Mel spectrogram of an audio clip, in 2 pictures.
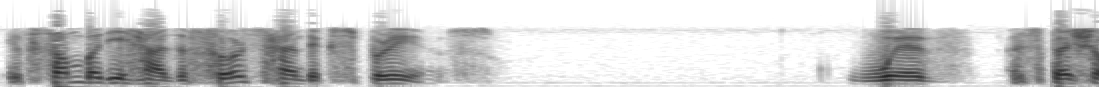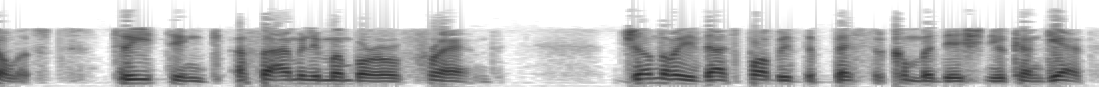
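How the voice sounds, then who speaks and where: A man's voice: medium pitch, a little fast, pauses often, breathy edge, no room sound. A middle-aged man with an Iraqi accent speaking as an expert guest in a conversational radio interview, emphatic and given to repeating phrases. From Iraq. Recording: dull, dry radio audio.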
